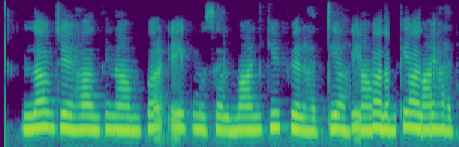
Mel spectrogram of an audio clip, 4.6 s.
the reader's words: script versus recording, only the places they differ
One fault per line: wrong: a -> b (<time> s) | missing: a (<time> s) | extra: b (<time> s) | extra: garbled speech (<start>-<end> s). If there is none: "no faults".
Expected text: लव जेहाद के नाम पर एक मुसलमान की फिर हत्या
missing: के (1.0 s)
extra: garbled speech (3.5-4.6 s)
